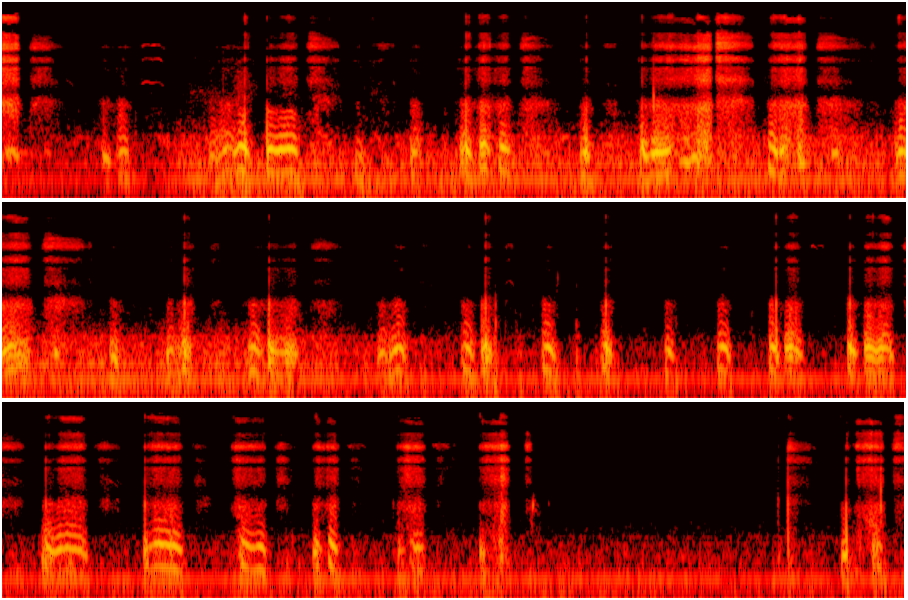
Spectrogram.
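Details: Sleeping baby making cute snoring noises: soft, repeated snoring and snuffly breathing with a steady low room hum.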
